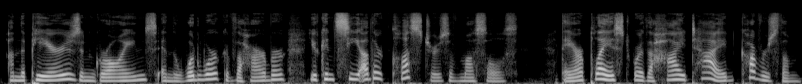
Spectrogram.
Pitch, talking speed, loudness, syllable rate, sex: 190 Hz, 200 wpm, -22 LUFS, 5.2 syllables/s, female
